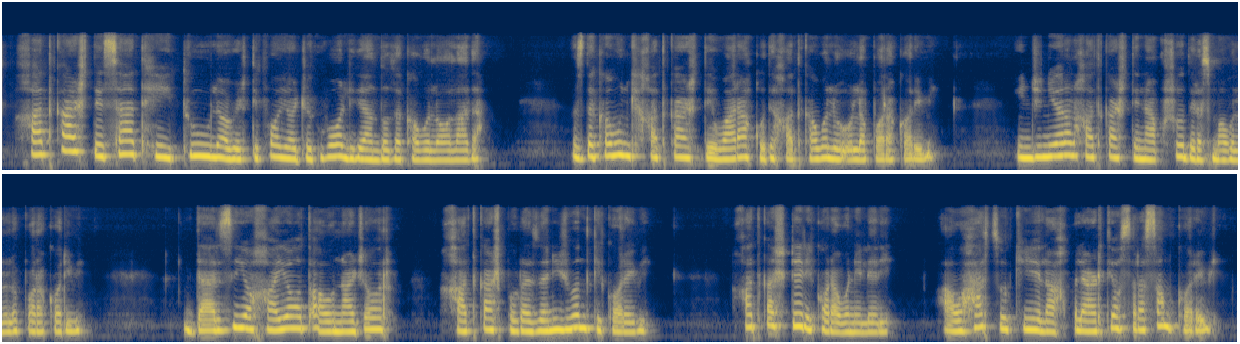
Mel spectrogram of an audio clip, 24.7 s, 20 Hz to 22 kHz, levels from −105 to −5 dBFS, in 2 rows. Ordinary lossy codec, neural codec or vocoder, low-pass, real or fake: none; codec, 24 kHz, 3.1 kbps, DualCodec; 10.8 kHz; fake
